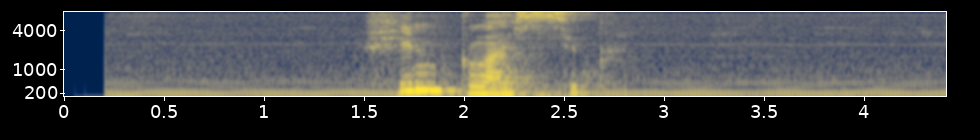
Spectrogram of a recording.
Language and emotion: Russian, neutral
